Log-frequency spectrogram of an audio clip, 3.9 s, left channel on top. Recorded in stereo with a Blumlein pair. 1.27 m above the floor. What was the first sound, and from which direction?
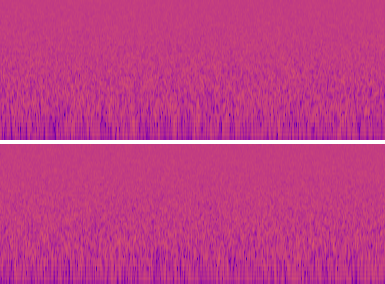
Only background noise.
